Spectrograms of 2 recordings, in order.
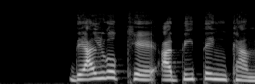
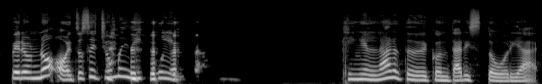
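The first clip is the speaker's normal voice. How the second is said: ordinary talk, nothing marked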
